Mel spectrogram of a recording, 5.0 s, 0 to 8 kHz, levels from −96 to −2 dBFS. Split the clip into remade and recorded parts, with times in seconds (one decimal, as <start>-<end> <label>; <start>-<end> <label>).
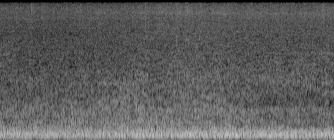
0.0-5.0 recorded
